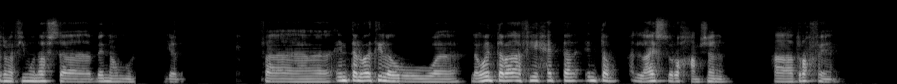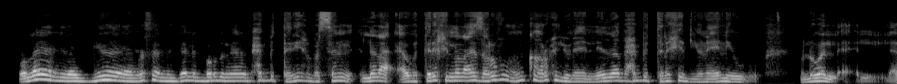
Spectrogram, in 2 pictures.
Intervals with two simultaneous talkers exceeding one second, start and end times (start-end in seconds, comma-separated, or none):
none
